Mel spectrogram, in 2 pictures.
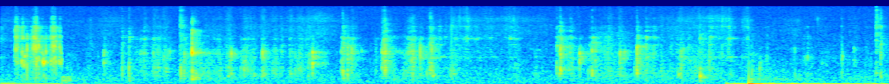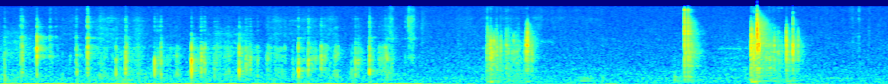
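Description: Hook knife paring a shallow hollow in an oak blank: short, irregular scraping cuts of the blade across the wood grain. Near the end the carving stops and a few louder sharp clacks follow.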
